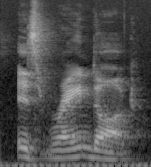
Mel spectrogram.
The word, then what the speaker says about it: Rindog: We're pronouncing this wrong. It's Rindog, like reindeer, but dog.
